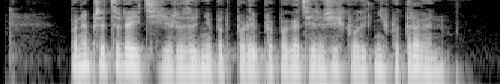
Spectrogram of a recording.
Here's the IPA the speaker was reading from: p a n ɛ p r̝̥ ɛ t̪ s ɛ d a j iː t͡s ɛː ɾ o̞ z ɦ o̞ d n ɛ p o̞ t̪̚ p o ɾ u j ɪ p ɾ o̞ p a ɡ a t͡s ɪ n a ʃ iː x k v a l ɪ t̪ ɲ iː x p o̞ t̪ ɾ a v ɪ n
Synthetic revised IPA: p a n ɛ p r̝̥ ɛ t̪ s ɛ d a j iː t͡s iː ɾ o̞ z ɦ o̞ d ɲ ɛ p o̞ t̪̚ p o ɾ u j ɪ p ɾ o̞ p a ɡ a t͡s ɪ n a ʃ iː x k v a l ɪ t̪ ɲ iː x p o̞ t̪ ɾ a v ɪ n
